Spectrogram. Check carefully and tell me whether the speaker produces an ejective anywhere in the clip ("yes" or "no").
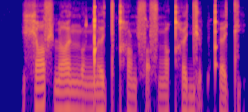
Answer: yes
